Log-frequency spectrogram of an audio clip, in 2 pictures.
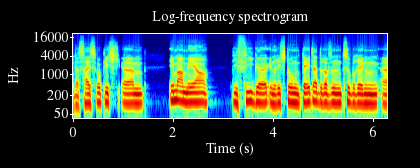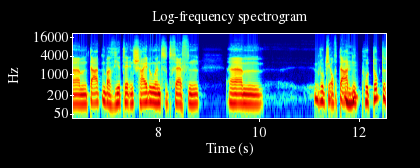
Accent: Cologne, North Rhine-Westphalia, Germany; accent: Rhenish dialect; ich komme aus Köln. Ne, das kann ich allein schon, das hört man, glaube ich, äh, zumindest den rheinischen Dialekt. Den kann ich nicht verleugnen.

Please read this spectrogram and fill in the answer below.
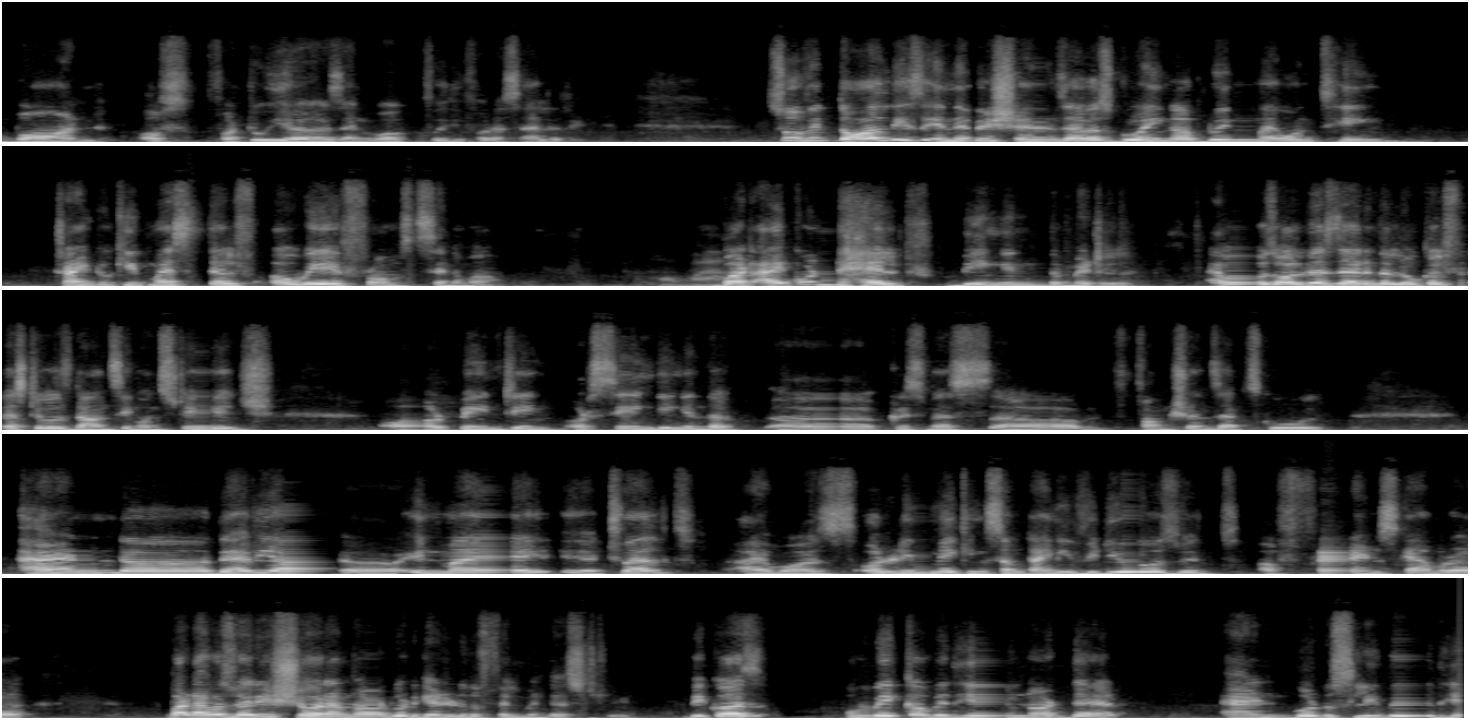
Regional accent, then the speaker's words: Mumbai, Maharashtra, India; I grew up in Bombay. I think my eyes open and I remember my early days in Bombay

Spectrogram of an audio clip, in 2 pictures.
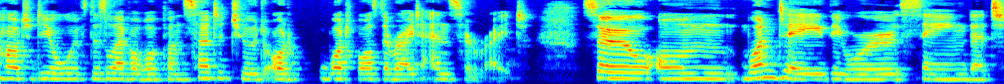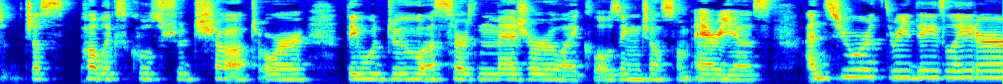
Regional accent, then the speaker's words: Brazil; I'm from Brazil.

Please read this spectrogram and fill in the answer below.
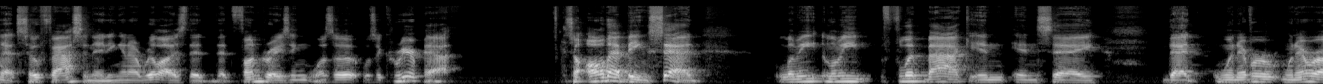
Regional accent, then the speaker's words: Florida, United States; In my hometown, during the winter, they grow tomatoes

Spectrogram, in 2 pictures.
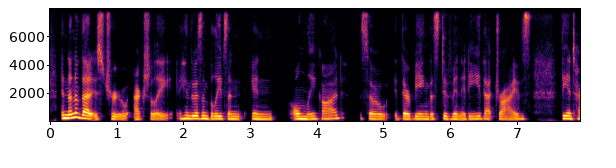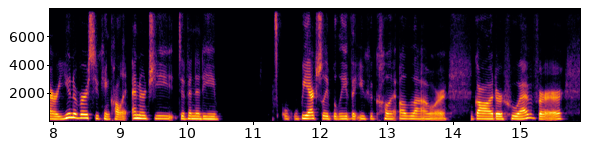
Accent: United States; growing up in America, not, I grew up in a primarily white community as well

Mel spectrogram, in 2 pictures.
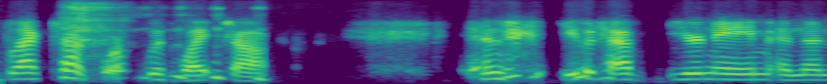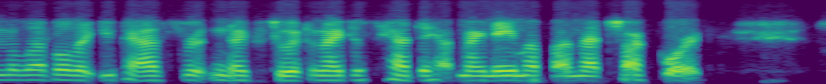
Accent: Minneapolis, Minnesota, United States; now in Littleton, United States; growing up in Southeast Minneapolis

